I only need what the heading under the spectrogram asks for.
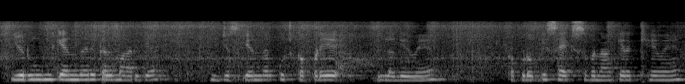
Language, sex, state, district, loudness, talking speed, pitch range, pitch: Hindi, female, Bihar, Gopalganj, -30 LUFS, 200 wpm, 205-215 Hz, 210 Hz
